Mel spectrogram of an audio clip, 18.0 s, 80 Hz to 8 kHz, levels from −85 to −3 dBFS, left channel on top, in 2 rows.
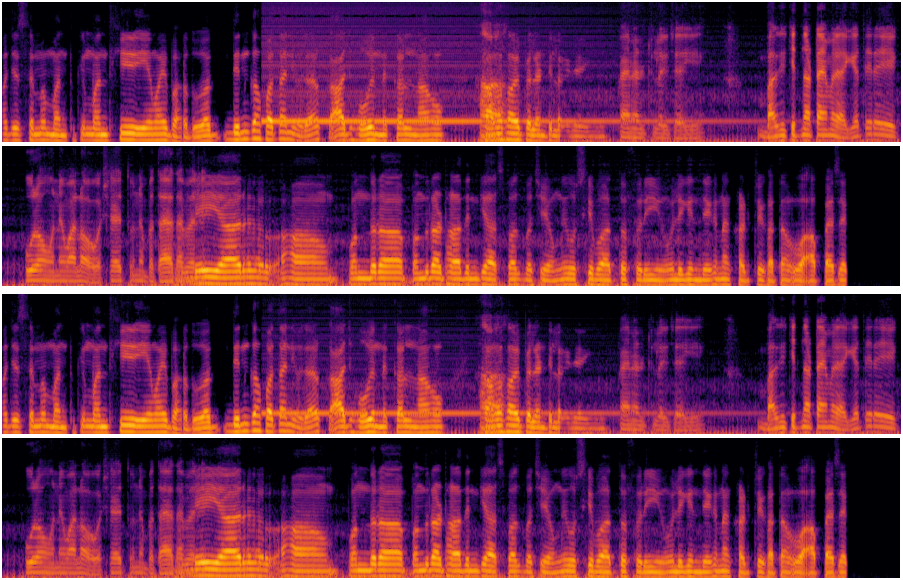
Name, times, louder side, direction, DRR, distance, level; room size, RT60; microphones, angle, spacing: voice 1, 0.0-4.4 4.8-6.1 10.7-17.4, equal, 5° right, 0.3 m, -22 dB
sound 1, 2.6-7.9, left 5 dB, 50° left, 0.5 m, -32 dB
sound 2, 2.9-16.1, left 1 dB, 80° left, 2.3 m, -37 dB
voice 2, 4.7-5.1 6.2-7.1 7.6-9.0 9.2-11.0, left 2 dB, 25° left, 0.8 m, -28 dB
head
